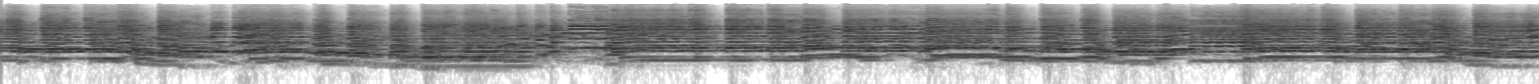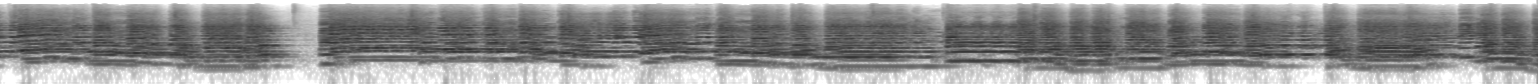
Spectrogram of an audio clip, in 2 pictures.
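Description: A small live saxophone band, several saxophones playing a lively tune together. The music breaks off for a moment about two-thirds of the way through, then carries on.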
